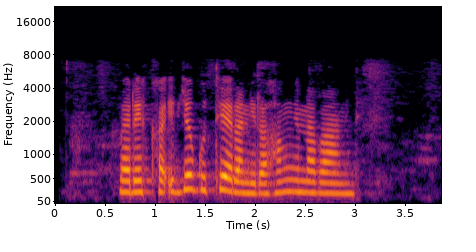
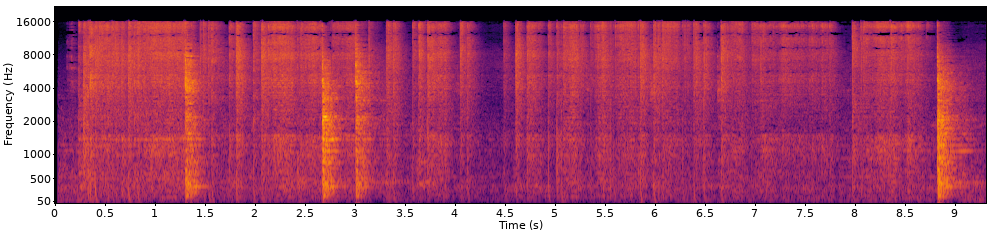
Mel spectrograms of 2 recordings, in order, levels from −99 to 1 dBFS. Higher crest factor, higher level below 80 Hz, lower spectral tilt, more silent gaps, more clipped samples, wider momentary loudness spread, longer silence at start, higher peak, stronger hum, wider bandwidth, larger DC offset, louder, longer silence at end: second, 18 dB vs 24 dB; second, -70 dBFS vs -62 dBFS; first, -6.5 dB/octave vs 0.5 dB/octave; neither; neither; second, 8 LU vs 11 LU; first, 0.65 s vs 0.05 s; second, -8 dBFS vs 0 dBFS; neither; second, 7.2 kHz vs 17 kHz; neither; second, -25 LUFS vs -21 LUFS; first, 0.85 s vs 0 s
